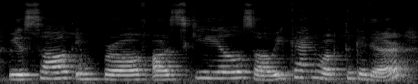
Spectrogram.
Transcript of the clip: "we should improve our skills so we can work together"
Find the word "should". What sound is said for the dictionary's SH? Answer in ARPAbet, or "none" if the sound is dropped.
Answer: S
